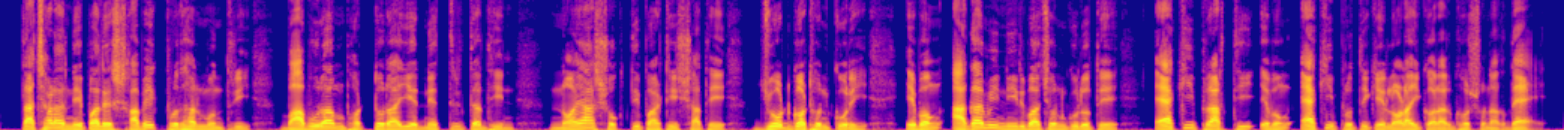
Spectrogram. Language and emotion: Bengali, neutral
